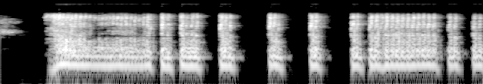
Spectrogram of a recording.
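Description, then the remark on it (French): A voice imitates a sputtering, misfiring engine: a long growling rumble, then a string of short, uneven bursts with brief gaps, loud, with no words spoken. “Parce que, mais ce qu'il y a, c'est, on dirait, je vais dire comme ça, un moteur qui a des ratés.”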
